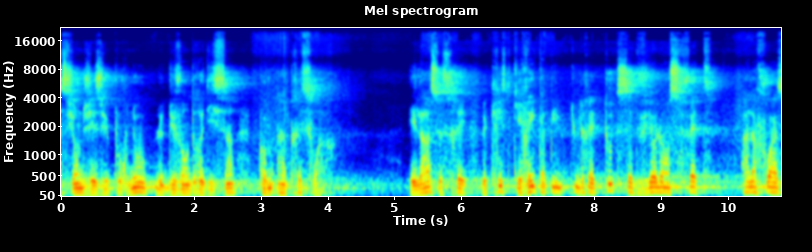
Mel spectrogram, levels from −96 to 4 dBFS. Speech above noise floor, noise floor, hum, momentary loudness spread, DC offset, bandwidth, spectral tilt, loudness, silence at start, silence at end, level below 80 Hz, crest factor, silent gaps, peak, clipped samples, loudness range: 31 dB; -52 dBFS; none; 11 LU; under 0.1%; 19.5 kHz; -6 dB/octave; -23 LUFS; 0 s; 0 s; -54 dBFS; 16 dB; none; -6 dBFS; under 0.1%; 4 LU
